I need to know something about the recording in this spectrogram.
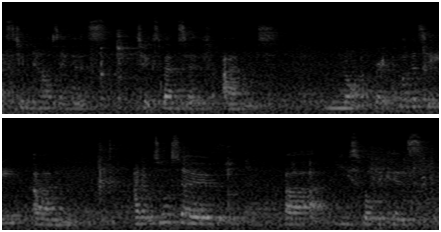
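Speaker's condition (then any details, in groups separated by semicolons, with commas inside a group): No condition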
